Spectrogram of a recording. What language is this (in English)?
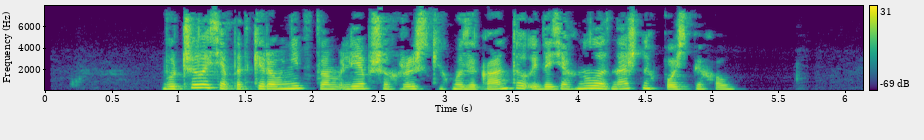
Belarusian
